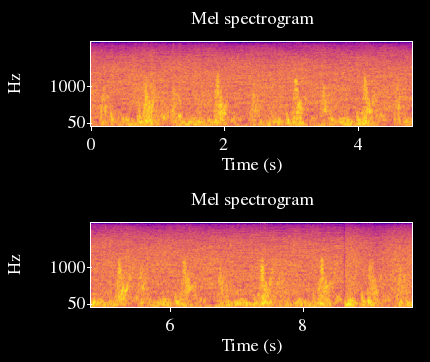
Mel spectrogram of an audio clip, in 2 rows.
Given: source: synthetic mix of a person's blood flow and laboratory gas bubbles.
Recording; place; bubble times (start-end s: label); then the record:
Doppler ultrasound of blood flow; precordium
0.67-1.40 s: bubbles
From the record:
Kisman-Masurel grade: 211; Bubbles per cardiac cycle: several, 3 to 8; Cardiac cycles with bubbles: 1 to 10%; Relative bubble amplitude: barely perceptible (0.100 to 0.250); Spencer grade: 1 (occasional bubble signal discernible with the cardiac motion signal, with majority of cardiac periods free of bubbles); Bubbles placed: anywhere in the cardiac cycle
